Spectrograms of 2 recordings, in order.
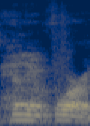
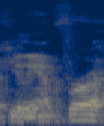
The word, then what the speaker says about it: Heliamphora: I mean, heliumphores, I like to call them heliumphores because I think it's just sounds cooler. But I know for technically pronounce heliumphora or heliamphora, however, people pronounce them differently, okay?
